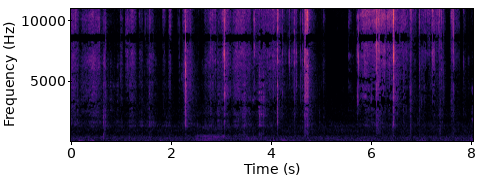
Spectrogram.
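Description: Masking tape being picked at with a fingernail and peeled off a painted plastic model hull: faint crinkling and rustling with irregular small clicks.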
